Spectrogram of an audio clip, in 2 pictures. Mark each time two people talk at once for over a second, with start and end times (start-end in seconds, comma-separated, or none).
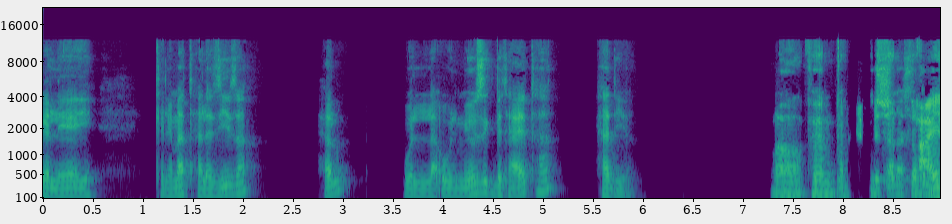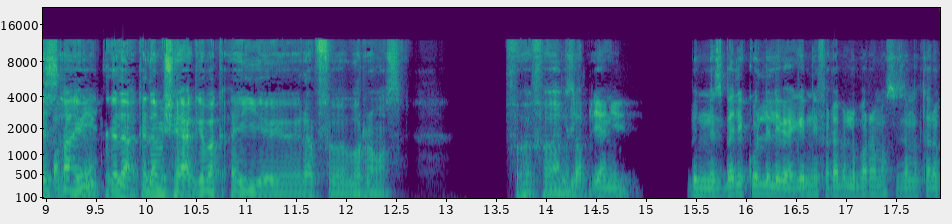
7.9-9.5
